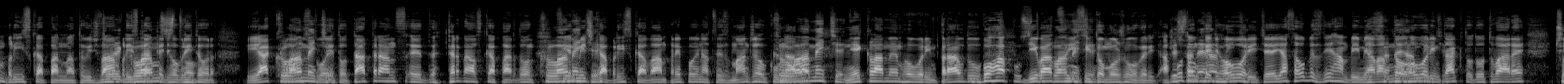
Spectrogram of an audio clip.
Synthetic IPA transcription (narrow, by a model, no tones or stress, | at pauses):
mbliːskapaːnmat̪ɔʋid͡ʒʋaːmbliːskakɛɟɦɔʋɔɾiːt̪ɛɔjaklamsʋɔjɛt̪ɔt̪at̪ɾanst̪r̩naʊskapaɾd̪ɔnfiɾmit͡ʃkabliːskaʋaːmpɾɛpɔjɛnaːt͡sɛzmanʒɛlkunaaɲɛklamɛmɦɔʋɔɾiːmpɾaʊd̪ubɔɦapɟiʋaːt͡sisit̪ɔmʊɔʒuɔʋɛɾiɟa̰pɔt̪ɔmkkɛɟɦɔʋɔɾiːcɛjasaɔbɛd͡zɲɛɦambiːmjaʋaːmɔɦɔʋɔɾiːmt̪akt̪ɔd̪ɔt̪ʋaːɾɛ | t͡ʃ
